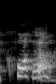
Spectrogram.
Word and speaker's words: quokka: I think is this the correct pronunciation? A quokka.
